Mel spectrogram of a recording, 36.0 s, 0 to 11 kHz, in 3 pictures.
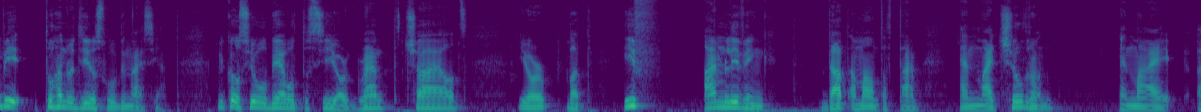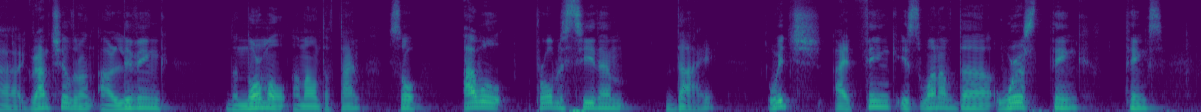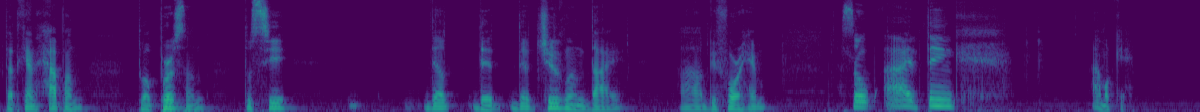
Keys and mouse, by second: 11.9 x, 23.7 p, 32.1 g, 34.1 1.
